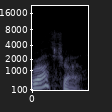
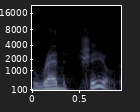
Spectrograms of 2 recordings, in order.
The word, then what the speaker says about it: Rothschild: not they're idumeans most of us think of Roth's child we think of Roth's child we don't pronounce it properly it brought Shield it's red shield it's has an Edomite root so does Rockefeller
